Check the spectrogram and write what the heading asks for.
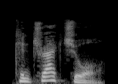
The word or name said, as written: contractual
